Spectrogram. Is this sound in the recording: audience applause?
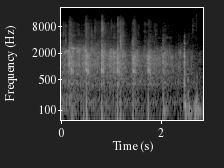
yes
